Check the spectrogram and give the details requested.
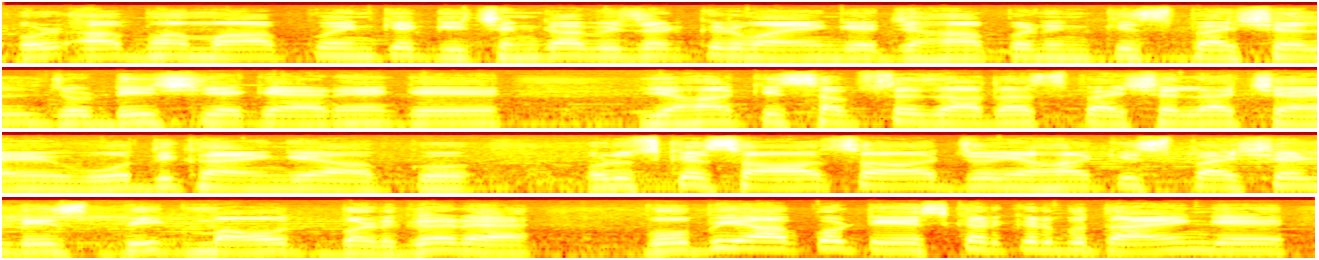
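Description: A man's voice: a little high, flat delivery, normal speed, soft background music. A man with a Pakistani accent presenting and interviewing on location as a food show host, speaking into a handheld microphone. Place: outdoor restaurant at night. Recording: clear street and traffic noise.

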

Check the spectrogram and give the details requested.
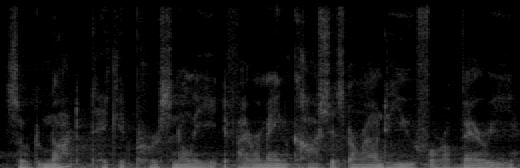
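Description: An extremely low, dark-toned sea serpent dragon , played by a man, echoes through a cave. He is huge, proud and wary, murmuring soft threats with deliberate care in an ASMR roleplay. Faint water ambience sits behind the long reverb. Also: fairly even intonation, creaky, slight background noise. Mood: wary, threatening. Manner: slow, deliberate, threatening yet hesitant. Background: water sounds and cave ambience.

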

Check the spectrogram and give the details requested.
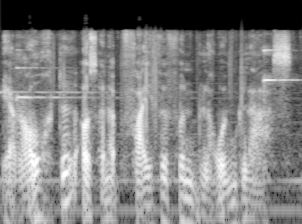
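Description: A man's voice: a bass voice, very animated, takes it slowly, creaky. A man narrating a fairy tale dramatically, in the manner of a 1980s radio play record. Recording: music behind the voice.

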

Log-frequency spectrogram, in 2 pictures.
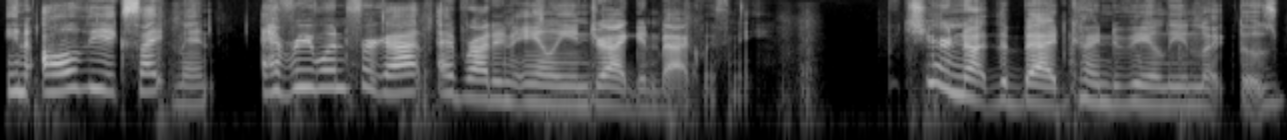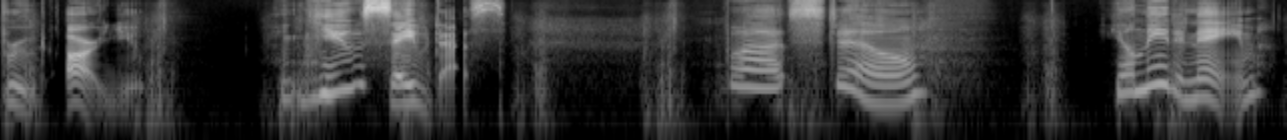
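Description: A chirpy teenage girl, voiced by a woman, her voice high and bouncing. A faint clicking noise can be heard behind her. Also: big pitch swings, a little slow. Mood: cheerful.

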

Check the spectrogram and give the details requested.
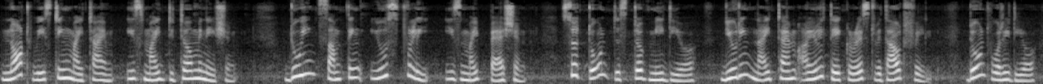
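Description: High-voiced earnest young housewife, acted by a woman. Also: animated, a little slow, a little mellow, rough recording. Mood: determined. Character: earnest, determined young housewife in a cartoon story. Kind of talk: scripted cartoon story dialogue.

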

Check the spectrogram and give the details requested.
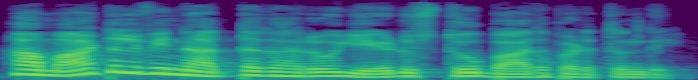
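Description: A man's voice: medium pitch, very animated, a little fast. A man narrating a scripted moral story in a dramatic storytelling style.

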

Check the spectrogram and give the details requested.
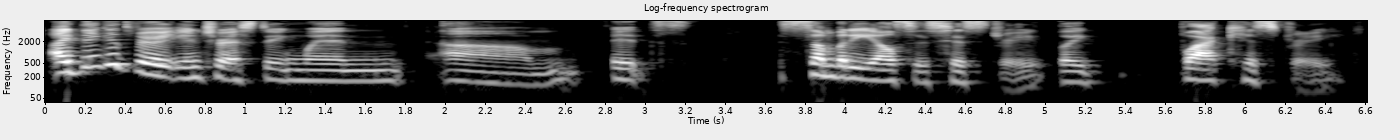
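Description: A woman's voice: low voice, big pitch swings, normal speed, darkish tone. A woman hosting a podcast, chatting casually in an effusive, rambling way. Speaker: podcast host. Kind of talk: casual interview chat.

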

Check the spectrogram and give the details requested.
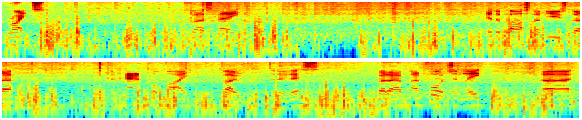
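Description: A man in his forties, from England, chatting casually outdoors on a beach, relaxed with lots of ums and uhs. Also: medium pitch. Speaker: bushcraft vlogger. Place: outdoors on a sunny beach, windy. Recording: loud wind and sea noise.

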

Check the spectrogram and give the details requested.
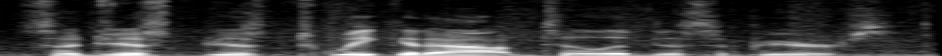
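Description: A man's voice: mid-range voice, fairly quick. An older man, a boat captain, giving casual instructional boating tips outdoors on a lapel mic. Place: outdoors at a marina by a parking lot. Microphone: clip-on lapel mic.

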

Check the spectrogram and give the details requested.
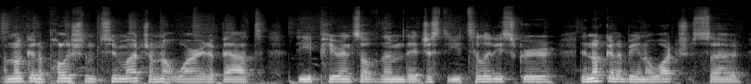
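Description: Young man, congested, relaxed explaining, roomy workshop sound, camera mic at desk distance. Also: medium pitch, brisk, hardly any pauses. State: congested from a cold. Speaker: hobby watchmaker vlogger. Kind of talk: casual workshop vlog. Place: home workshop, indoors.

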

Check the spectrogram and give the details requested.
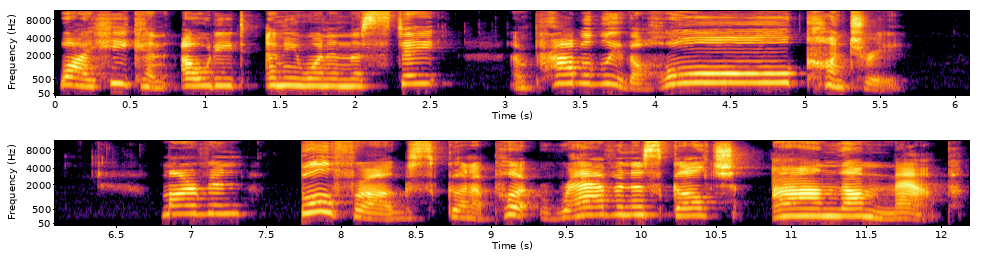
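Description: A stern, folksy Old West sheriff from a storybook, acted out by a woman. The delivery is slow and deliberate, with a bright, firm tone that keeps calm command. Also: extremely high pitch, pitched above the performer's own voice, heavily acted. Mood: persuasive.

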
